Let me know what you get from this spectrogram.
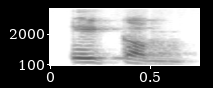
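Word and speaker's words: एकम्: So we will pronounce this dot over ka as ekam.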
